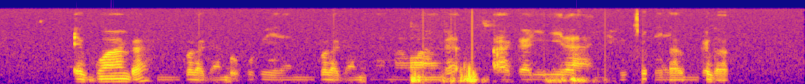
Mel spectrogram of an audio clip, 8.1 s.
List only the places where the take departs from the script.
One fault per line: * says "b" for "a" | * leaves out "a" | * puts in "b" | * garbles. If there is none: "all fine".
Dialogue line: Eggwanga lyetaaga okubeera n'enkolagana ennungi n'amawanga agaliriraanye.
* says "n'enkolagana" for "lyetaaga"
* leaves out "ennungi"
* garbles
